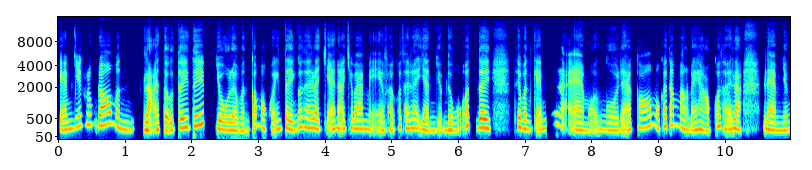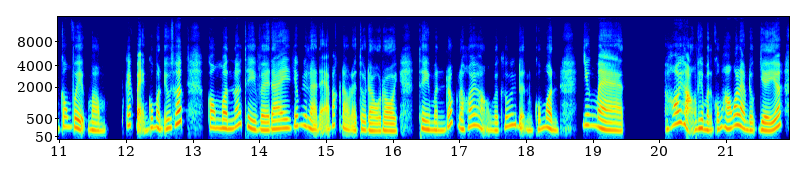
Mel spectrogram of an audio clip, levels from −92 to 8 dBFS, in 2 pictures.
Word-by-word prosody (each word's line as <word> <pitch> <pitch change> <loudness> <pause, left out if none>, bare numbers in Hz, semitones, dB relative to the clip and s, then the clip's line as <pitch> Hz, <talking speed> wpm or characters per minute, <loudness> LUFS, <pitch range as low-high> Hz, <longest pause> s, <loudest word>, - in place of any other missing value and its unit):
Cảm 205 +1 0
giác 290 +6 -3
lúc 320 0 -2
đó 310 +4 +5
mình 210 - -3
lại 200 0 +3
tự 190 -2 +1
ti 245 +5 +2
tiếp, 310 +7 +1
dù 205 -5 +1
là 190 -1 +1
mình 180 +1 -6
có 210 - -2
một 230 -7 -3
khoản 220 +2 -4
tiền 215 -5 0
có 260 - 0
thể 245 -2 +1
là 230 -3 +3
trả 220 +1 -3
nợ 235 - -1
cho 240 +1 -4
ba 225 -1 +2
mẹ 210 -2 -4
và 185 0 -5
có 255 - -3
thể 230 -3 -2
là 240 0 -1
dành 185 -4 -1
dụm 190 - -5
được 195 -1 +1
một 190 - -6
ít 300 - +1
đi, 240 -1 +6 0.3
thì 260 - +2
mình 215 -3 -1
cảm - - -3
thấy 320 +9 -7
là, - - -2
à, 195 -2 -1
mọi 175 +2 -6
người 190 -3 -3
đã 200 +1 -2
có 255 +4 0
một 270 -7 -3
cái 280 +4 0
tấm 310 - -2
bằng 230 -7 -2
đại 185 +2 -1
học, 185 -4 -1
có 290 - +1
thể - - -1
là 230 -4 +3 0.3
làm 190 -3 +1
những 185 +3 -4
công 275 +1 -2
việc 250 -5 +4
mà 190 -2 0 0.4
các 310 +1 -2
bạn 185 - +1
của 255 - -2
mình 245 -4 0
yêu 230 +3 0
thích. 385 +7 +7 0.3
Còn 245 -2 0
mình 230 -1 +4
á, 295 +5 0
thì 245 -6 +2
về 195 -1 +2
đây, 230 +2 +2
giống 290 +2 -1
như 300 - -2
là, 230 - +1
đã - - -2
bắt 310 - -5
đầu - - -1
lại - - -2
từ 205 -3 -1
đầu 175 -1 +1
rồi, 180 -2 +3 0.3
thì 220 -4 +2
mình 190 -1 -3
rất 330 -2 -1
là 220 - +1
hối 285 +3 0
hận 210 -7 -4
về 185 - -2
cái 275 +1 -3
quyết 320 +1 -1
định 205 - -3
của 215 - -5
mình. 235 -6 +2 0.4
Nhưng 315 -1 -4
mà 195 -7 +4 0.6
hối 340 - +3
hận - - +5
thì 235 0 +4
mình 195 -1 -1
cũng 220 +5 -3
hổng 225 -3 +2
có 315 - +5
làm 250 -8 +4
được 190 +2 -3
gì 190 0 +4
á, 290 +5 +5
225 Hz, 285 wpm, -23 LUFS, 195-270 Hz, 0.6 s, thích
